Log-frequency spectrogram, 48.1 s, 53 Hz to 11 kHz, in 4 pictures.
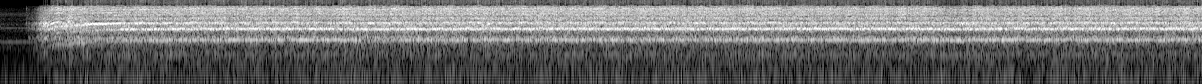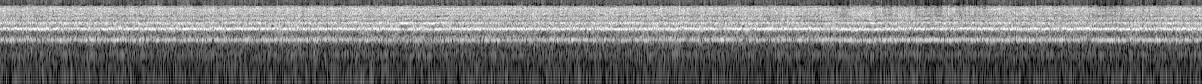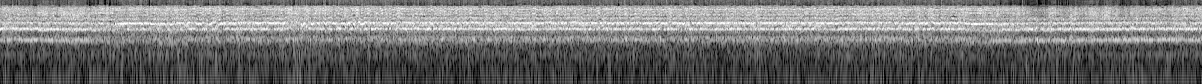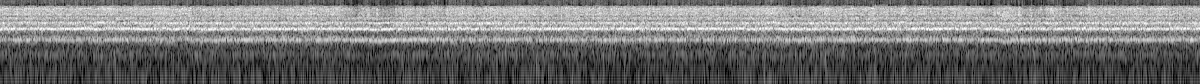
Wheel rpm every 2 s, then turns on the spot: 80, 230, 230, 240, 230, 230, 230, 230, 230, 240, 230, 230, 220, 210, 210, 210, 210, 220, 240, 230, 230, 230, 230, 230.
none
